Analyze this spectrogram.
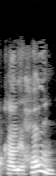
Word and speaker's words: Calejon: É igual a pronúncia de espanhol? Callejon? Exatamente.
